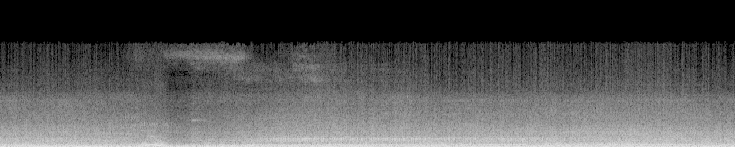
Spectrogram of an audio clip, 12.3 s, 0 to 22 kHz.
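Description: Suzuki Raider 150 Fi single-cylinder motorcycle engine running under way, mixed with heavy wind and road noise on the bike-mounted microphone. The engine pitch briefly rises and falls about two and a half seconds in.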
